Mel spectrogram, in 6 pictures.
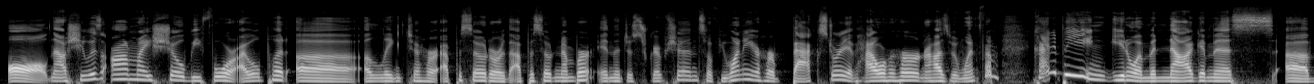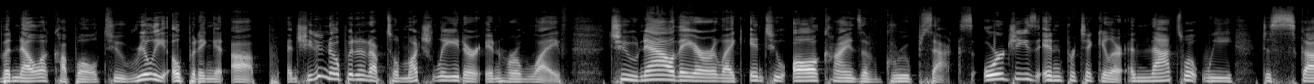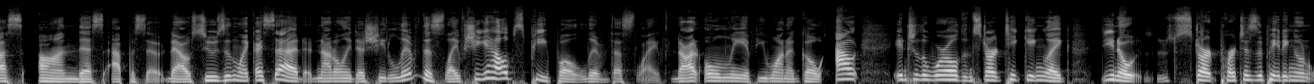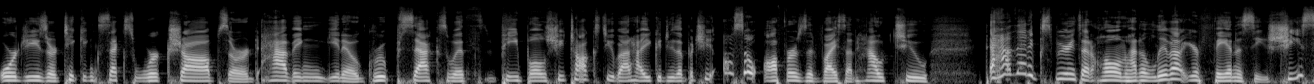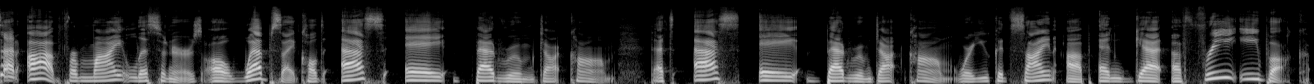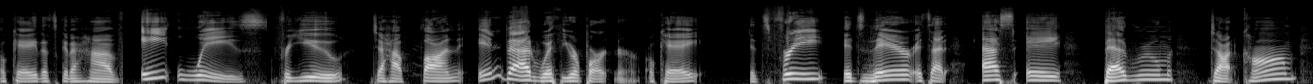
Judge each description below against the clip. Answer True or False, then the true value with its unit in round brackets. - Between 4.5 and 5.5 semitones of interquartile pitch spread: True (5.2 semitones)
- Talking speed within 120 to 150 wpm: False (165 wpm)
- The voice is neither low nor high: True (165 Hz)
